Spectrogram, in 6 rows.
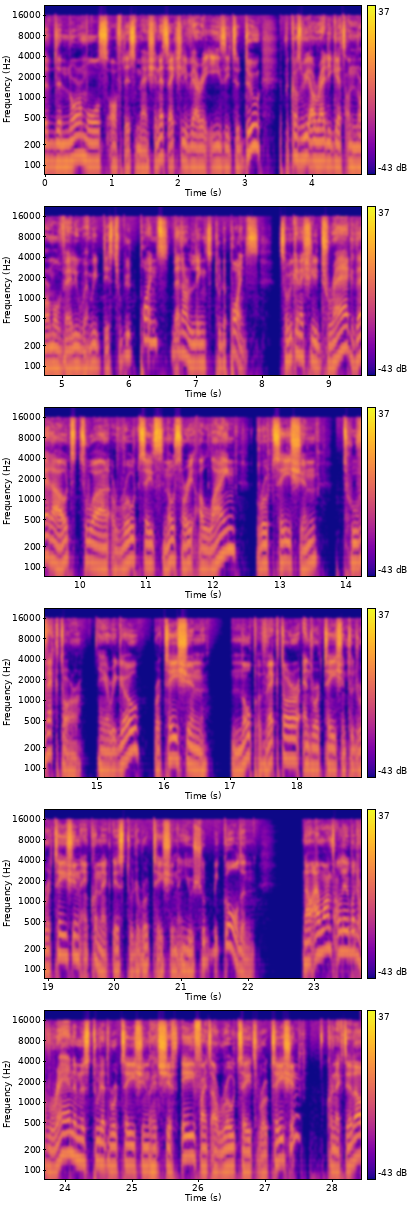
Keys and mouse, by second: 0.6-1.3 middle drag, 8.3 middle click, 9.4 drag, 12.4 a, 15.3 click, 16.6-17.4 drag, 18.3-18.8 drag, 19.6-20.3 drag, 23.7-25.0 drag, 25.2 ctrl+x, 25.2 shift+a, 25.5 shift+a, 28.2 click.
